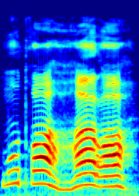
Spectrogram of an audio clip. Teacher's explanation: गोल ता पर जब वक़्फ़ करते हैं तो वो हा बन जाती है, इसलिए इसे मुतहहरा नहीं कहेंगे बल्कि मुतहहरा।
